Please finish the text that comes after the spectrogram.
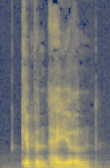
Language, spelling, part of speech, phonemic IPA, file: Dutch, kippeneieren, noun, /ˈkɪpə(n)ˌɛijərə(n)/, Nl-kippeneieren.ogg
- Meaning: plural of kippenei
